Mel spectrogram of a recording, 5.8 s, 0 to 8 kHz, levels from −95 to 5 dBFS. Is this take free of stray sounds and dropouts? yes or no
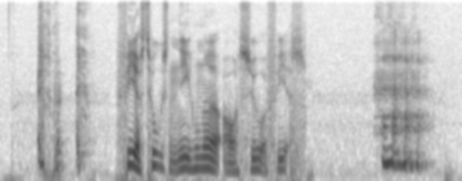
no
